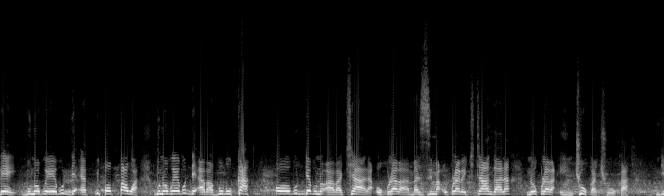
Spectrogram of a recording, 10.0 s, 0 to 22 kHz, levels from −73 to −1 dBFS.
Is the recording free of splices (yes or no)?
yes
